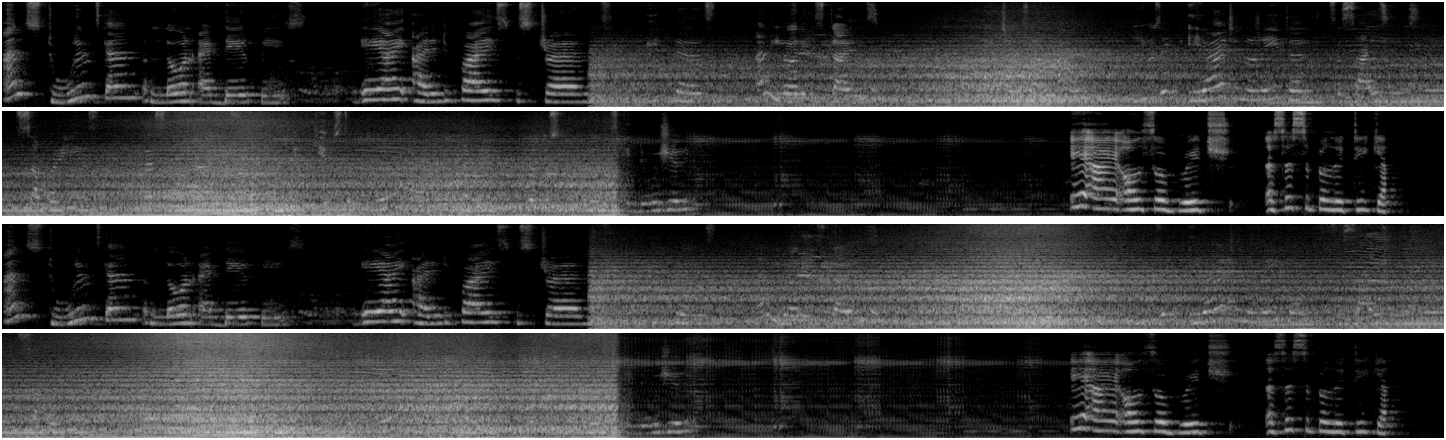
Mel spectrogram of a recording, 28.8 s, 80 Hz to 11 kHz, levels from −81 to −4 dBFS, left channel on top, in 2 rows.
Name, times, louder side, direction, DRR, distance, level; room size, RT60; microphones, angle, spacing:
voice 1, 0.0-6.0 6.3-7.1 7.5-8.7 9.8-10.9 11.3-15.4 15.7-16.9 17.3-21.3 24.0-24.6, left 1 dB, 40° left, 2.0 m, -39 dB
sound 1, 5.9-20.6, right 2 dB, 75° right, 1.9 m, -27 dB
sound 2, 15.7-25.7, right 2 dB, 40° right, 2.0 m, -43 dB
voice 2, 25.1-26.7 27.0-28.3, left 4 dB, 65° left, 1.3 m, -32 dB
17.0 x 13.0 x 4.3 m
head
